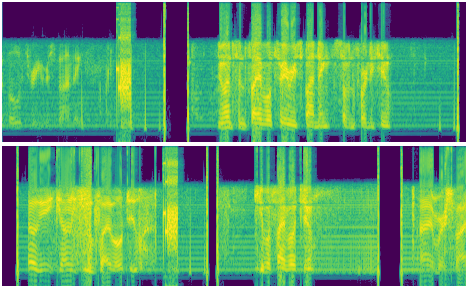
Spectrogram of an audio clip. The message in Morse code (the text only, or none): none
